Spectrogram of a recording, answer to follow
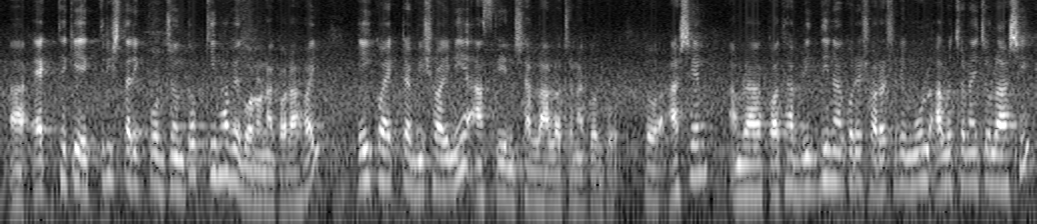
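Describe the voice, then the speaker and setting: A man's voice: fairly high pitch, a little hiss or hum. Man teaching a Japanese lesson. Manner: stops often with "ah" fillers; says Japanese words slowly and louder, then repeats them. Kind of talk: online language lesson.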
